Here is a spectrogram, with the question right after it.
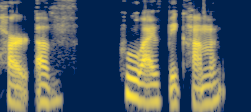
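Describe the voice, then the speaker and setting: In an American accent, a woman with a very deep, low pitch talks at a very slow pace with fairly even intonation, in a very clean recording with a silent background and a dry, close sound with no echo. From Southern California. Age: 30s. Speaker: business founder and agency owner. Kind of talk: podcast interview.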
